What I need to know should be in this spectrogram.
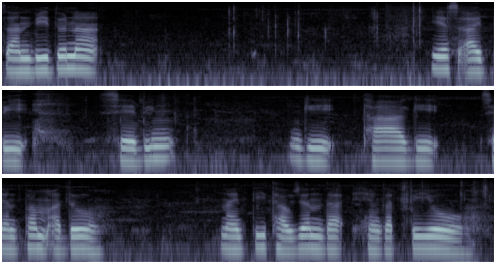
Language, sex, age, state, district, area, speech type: Manipuri, female, 45-60, Manipur, Churachandpur, urban, read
